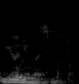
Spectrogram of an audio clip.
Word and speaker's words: university: It starts with U, but we pronounce it as ya. So, university student.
